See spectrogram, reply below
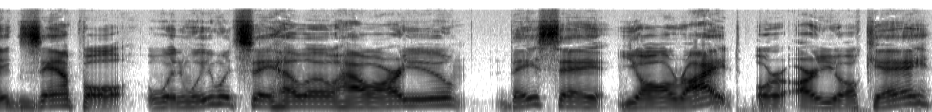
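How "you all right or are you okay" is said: bad, poor put-on Australian accent. Explaining how people in Australia greet you, in a bad Australian accent. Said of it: "That was not a good accent".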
